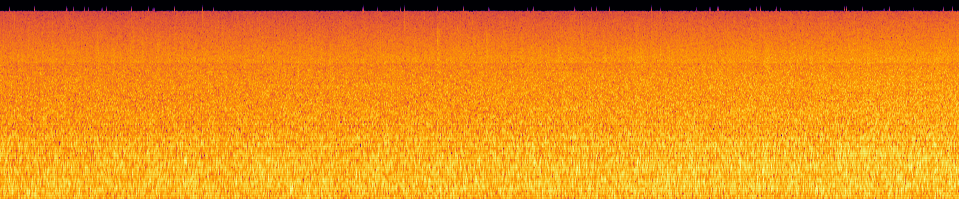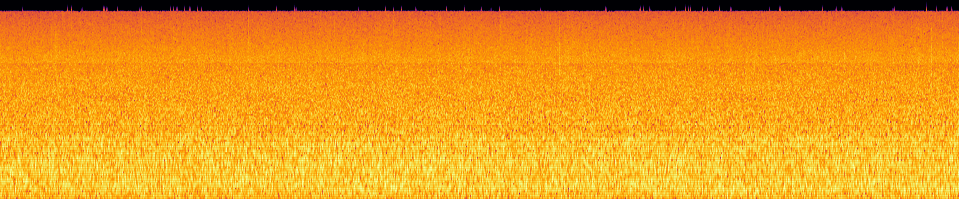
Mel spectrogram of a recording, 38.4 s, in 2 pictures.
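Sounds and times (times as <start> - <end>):
calm rain at night in suburbs: 0.0 - 38.3.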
